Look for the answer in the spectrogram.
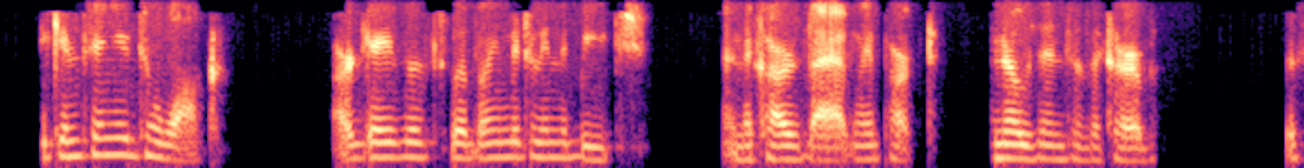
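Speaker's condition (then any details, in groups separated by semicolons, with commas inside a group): Cerebral palsy; past challenges speaking up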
